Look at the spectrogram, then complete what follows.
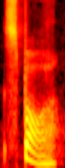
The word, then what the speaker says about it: sport: T would be silent, sport.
